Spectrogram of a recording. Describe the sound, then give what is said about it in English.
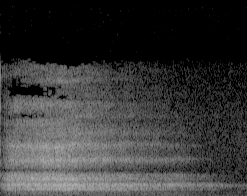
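A slow, deep breath in a guided breathing meditation, soft and airy, swelling gently and then fading over a couple of seconds with nothing else heard. “Connecting to your beautiful breath, slow and deep breath in and out.”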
